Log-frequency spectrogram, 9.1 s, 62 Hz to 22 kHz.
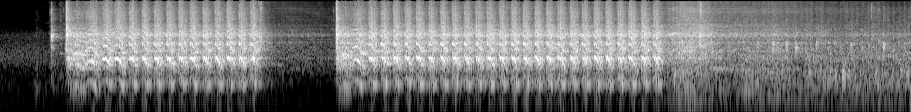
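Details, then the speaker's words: Toyota LandCruiser 1HZ/1HD-T/1HD-FTE diesel started right after a timing belt and water pump change. It cranks, pauses, cranks again, then catches and settles into an even idle: a normal start and idle. "Well, there we go, it runs."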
